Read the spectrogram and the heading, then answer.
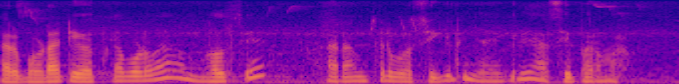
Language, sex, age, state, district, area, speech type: Odia, male, 30-45, Odisha, Balangir, urban, spontaneous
